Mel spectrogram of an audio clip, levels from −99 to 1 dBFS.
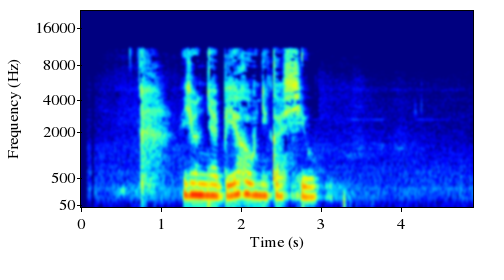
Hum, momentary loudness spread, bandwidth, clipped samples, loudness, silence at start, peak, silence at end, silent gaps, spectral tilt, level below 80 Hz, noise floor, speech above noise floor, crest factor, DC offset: none; 19 LU; 11.5 kHz; under 0.1%; -23 LUFS; 0.75 s; -10 dBFS; 1.95 s; none; -5.5 dB/octave; -64 dBFS; -70 dBFS; 48 dB; 16 dB; under 0.1%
